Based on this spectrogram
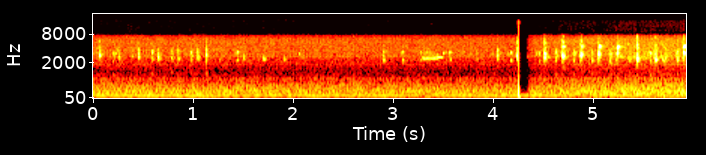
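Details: At night on 2-10-16, 4:38 am, a barn owl comes back to the nest box. A sharp thump, then a rapid run of high, squeaky chirps and clicks, over a constant low electrical hum.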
